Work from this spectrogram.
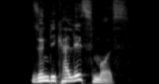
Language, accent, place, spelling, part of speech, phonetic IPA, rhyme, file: German, Germany, Berlin, Syndikalismus, noun, [zʏndikaˈlɪsmʊs], -ɪsmʊs, De-Syndikalismus.ogg
- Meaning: syndicalism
